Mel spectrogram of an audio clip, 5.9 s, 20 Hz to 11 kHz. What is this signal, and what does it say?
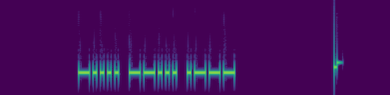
Morse code, heard as a keyed tone, about 23 wpm, 700 Hz. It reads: 67J
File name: practice / 22wpm / Three Letter-Number Combinations - 22wpm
